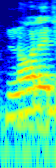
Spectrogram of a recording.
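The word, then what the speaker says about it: knowledge: अब नॉलेज में बोलो दो अक्षर साइलेंट है। एक तो अपना के साइलेंट है और एक अपना डी भी साइलेंट है। डी वाला नियम बताए थे ना जब किसी शब्द में जी के पहले डी आ जाए तो उसमें डी का उच्चारण नहीं होता है। अर्थात नॉलेज शब्द में दो अक्षर साइलेंट है। पहला तो के है, दूसरा डी है।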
